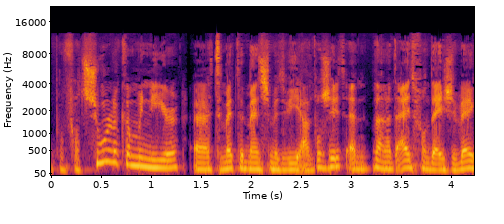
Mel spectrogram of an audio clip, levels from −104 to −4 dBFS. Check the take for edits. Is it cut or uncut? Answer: cut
